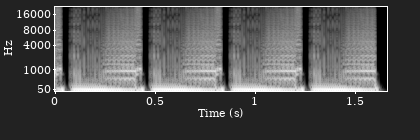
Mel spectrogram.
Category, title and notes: Music > Other
Zaag Kick Loop 2 by Batuhan Cansız
You can contact us for cooperation Fl Studio,Ableton,Logic Pro 150 BPM OTT,Camel Crusher,Kick Maker
hard, kick, zaag, loop, rawstyle, hardstyle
